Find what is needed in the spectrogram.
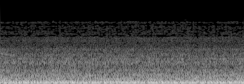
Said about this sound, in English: It's 2:30 a.m. and we're driving back. From the wedding venue.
